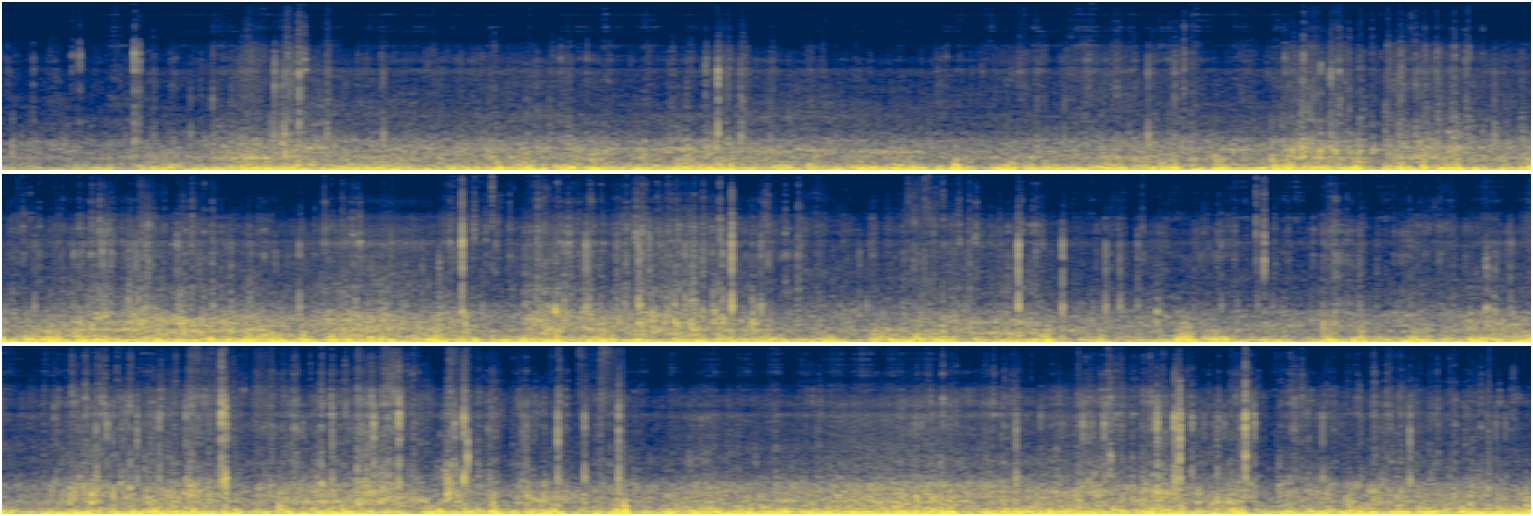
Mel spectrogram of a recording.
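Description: Mountain bike ridden fast down a dirt trail: a continuous rush of wind on the microphone and tyres rolling over dirt, with frequent sharp clicks and rattles from the bike and stones over the bumps.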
